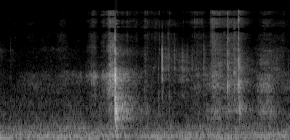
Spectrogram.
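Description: A knife chops produce on a wooden cutting board in a teaching kitchen: one sharp close cut followed by a few lighter, scattered taps over quiet room tone, with no talking.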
